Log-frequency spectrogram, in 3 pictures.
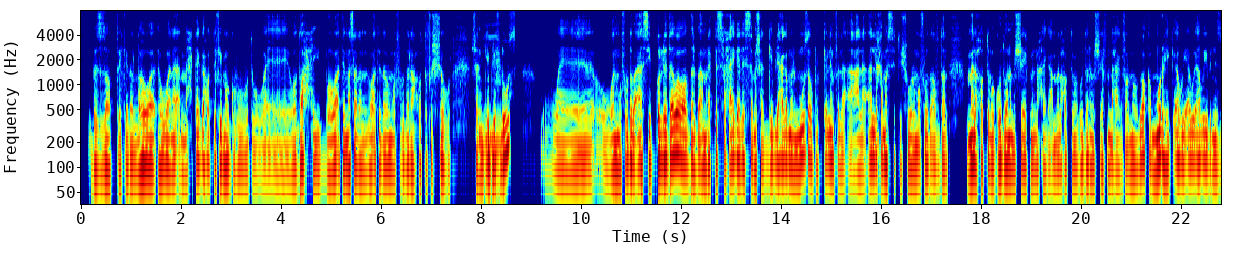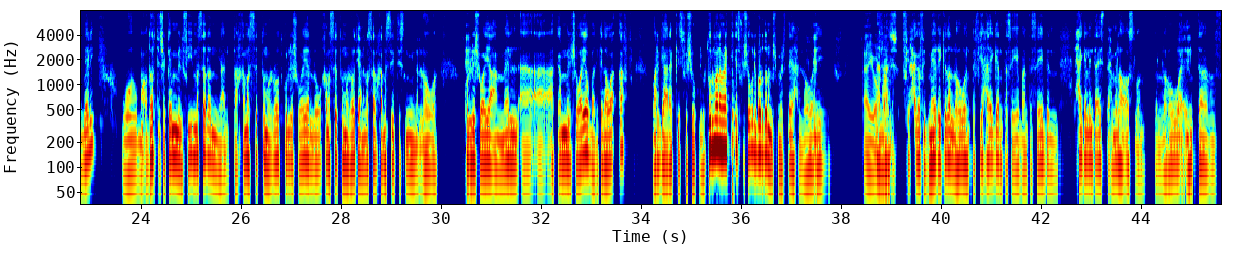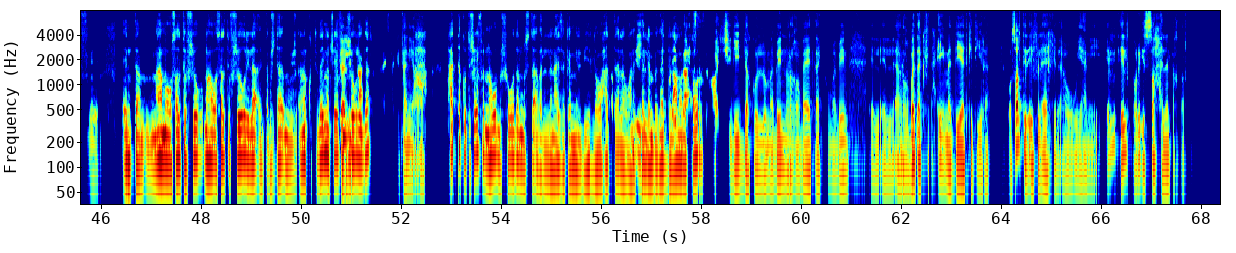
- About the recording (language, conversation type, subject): Arabic, podcast, إزاي بتوازن بين شغفك والمرتب اللي نفسك فيه؟
- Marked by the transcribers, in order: unintelligible speech; horn; tapping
